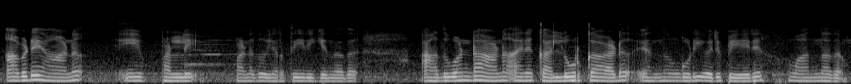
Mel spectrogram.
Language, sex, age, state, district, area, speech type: Malayalam, female, 30-45, Kerala, Alappuzha, rural, spontaneous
